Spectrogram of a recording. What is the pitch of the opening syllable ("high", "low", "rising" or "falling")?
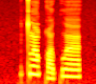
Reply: high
